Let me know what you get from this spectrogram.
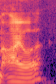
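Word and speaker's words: Islay: On Isla. – Well done. You're learning the pronunciation of island now. You've completely learned how to pronounce an island.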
